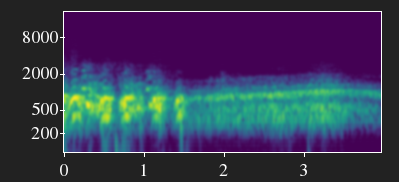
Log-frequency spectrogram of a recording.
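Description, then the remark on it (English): A husky sled dog named King, being driven on toward the top of a ridge in heavy snowfall, gives about four quick, loud barks, then breaks into a long, steady, mid-pitched howl that rises slightly and holds to the end. No one speaks. “On, you husky!”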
